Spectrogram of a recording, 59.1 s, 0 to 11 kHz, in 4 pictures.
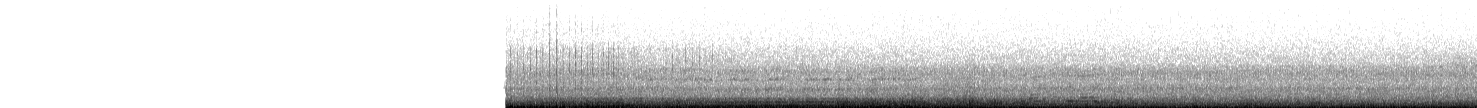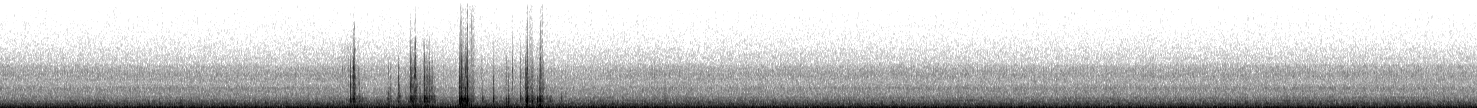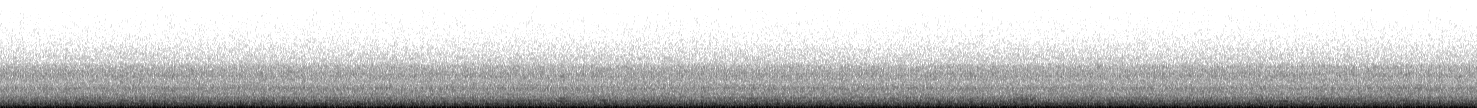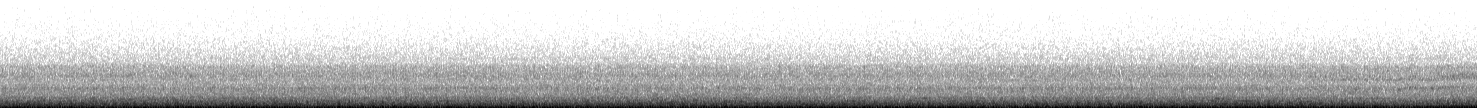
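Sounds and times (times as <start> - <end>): motorcycle engine idling: 5.1 - 59.0.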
